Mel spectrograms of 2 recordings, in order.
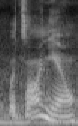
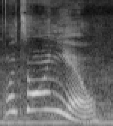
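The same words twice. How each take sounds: First: Said in the usual way. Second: High cooing question to the kitten. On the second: Real, not acted. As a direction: coo it up high to the cat. Repeated in baby talk.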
